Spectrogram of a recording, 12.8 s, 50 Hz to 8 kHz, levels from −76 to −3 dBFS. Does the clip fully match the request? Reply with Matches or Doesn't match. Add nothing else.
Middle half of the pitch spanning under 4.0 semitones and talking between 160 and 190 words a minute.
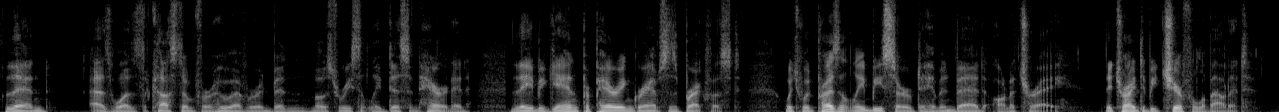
Doesn't match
